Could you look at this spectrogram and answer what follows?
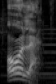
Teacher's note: be aware that the H in Spanish is silent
